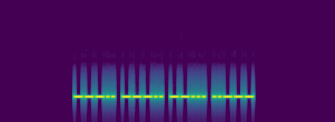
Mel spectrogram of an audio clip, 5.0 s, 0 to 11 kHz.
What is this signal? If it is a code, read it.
Morse code, heard as a keyed tone, about 30 wpm, 700 Hz. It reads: 8872
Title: Numbers - 4-Digit 30wpm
